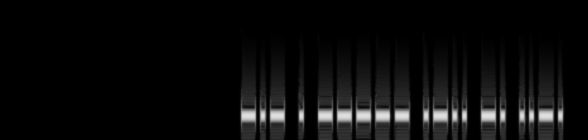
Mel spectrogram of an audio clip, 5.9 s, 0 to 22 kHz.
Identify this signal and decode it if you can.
Morse code, heard as a keyed tone, about 25 wpm, 700 Hz. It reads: KE0LNF
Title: USA Call Signs - 6 Characters - Repeated 3x - 25wpm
